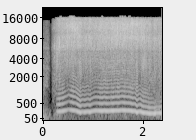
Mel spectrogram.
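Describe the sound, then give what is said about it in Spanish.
A person hums a steady, nasal buzz imitating a hovering police drone, holding one wavering pitch for about two seconds with a rich, rasping edge, fairly loud. “¿Sabes qué me sale también? El dron, tío, de la policía.”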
